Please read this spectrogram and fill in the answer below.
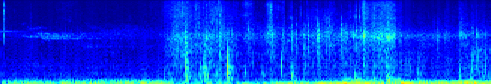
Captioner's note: none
